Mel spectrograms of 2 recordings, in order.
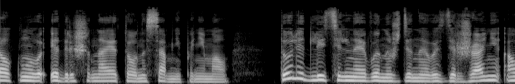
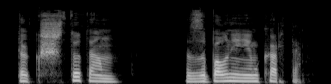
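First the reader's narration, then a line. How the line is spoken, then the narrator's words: Reluctant grumble after panting. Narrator (Russian): неохотно проворчал, когда пропыхтелся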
